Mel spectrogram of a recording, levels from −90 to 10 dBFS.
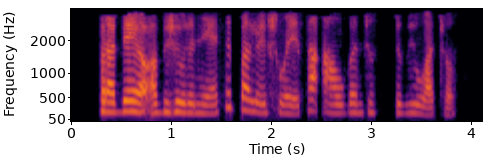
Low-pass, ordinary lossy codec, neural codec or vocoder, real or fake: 3.6 kHz; MP3, 32 kbps; codec, 44.1 kHz, 2.6 kbps, SNAC; fake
